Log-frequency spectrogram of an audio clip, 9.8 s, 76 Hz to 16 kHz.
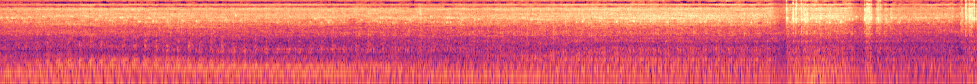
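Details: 1994 Chevrolet Camaro Z28 LT1 V8, a tornado-survivor project, firing up: runs rough with a loud, sharp ticking puff on every firing pulse, quickening with revs; a bad exhaust manifold leak on both sides, with an ill-fitting gasket pinched in.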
